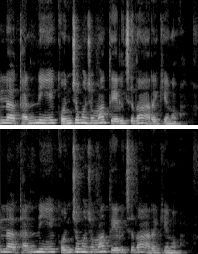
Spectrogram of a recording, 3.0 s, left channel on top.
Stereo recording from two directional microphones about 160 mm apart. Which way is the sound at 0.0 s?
55° left (ahead or behind).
